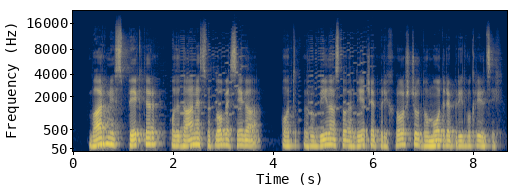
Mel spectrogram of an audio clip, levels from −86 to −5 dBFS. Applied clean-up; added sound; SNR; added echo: neural mask model RNNoise.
